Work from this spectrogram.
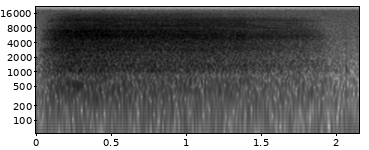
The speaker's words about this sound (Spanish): Ok, estás completamente relajada, completamente centrada. Tomamos otra respiración profunda.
